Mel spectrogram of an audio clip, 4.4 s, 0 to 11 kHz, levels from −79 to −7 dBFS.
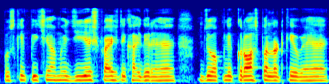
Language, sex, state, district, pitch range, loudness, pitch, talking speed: Hindi, male, Jharkhand, Garhwa, 155-165 Hz, -20 LUFS, 160 Hz, 220 wpm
